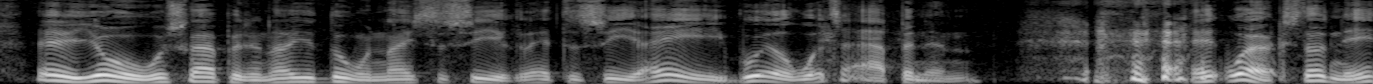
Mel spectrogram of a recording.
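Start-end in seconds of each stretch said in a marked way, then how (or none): 0.2-4.9 strong, full Brooklyn accent. Showing off the accent he is working on, a strong Brooklyn accent. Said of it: "I'm working on a strong Brooklynese. How's this sound?".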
